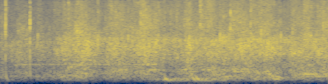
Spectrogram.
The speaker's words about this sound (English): I'm not going to call any names tonight, but I'm simply going to say, let's go ahead and give that person some applause in advance.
